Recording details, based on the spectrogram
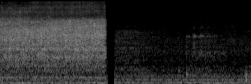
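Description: Chicken wings fry in oil in a regular pot, giving a bright, steady sizzle that cuts off abruptly, leaving a quieter hiss afterward.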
